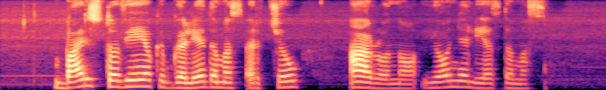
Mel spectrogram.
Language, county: Lithuanian, Panevėžys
